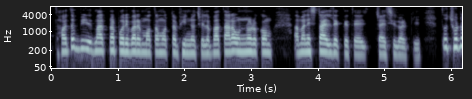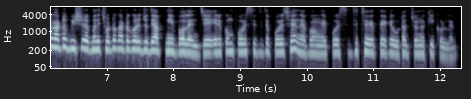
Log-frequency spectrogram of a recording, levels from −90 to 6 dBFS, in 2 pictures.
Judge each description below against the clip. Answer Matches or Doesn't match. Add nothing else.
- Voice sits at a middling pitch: Matches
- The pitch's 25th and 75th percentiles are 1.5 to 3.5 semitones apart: Matches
